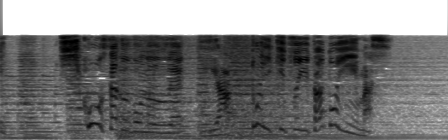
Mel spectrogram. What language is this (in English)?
Japanese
